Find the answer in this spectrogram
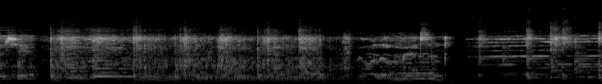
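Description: A song with vocals and a steady beat plays through a smartphone's small speaker, thin and without bass. About four and a half seconds in it cuts off for a moment, and another song with held sung notes starts.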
